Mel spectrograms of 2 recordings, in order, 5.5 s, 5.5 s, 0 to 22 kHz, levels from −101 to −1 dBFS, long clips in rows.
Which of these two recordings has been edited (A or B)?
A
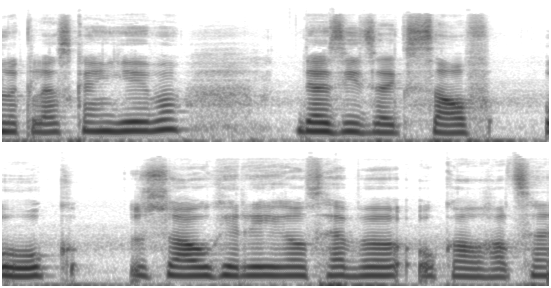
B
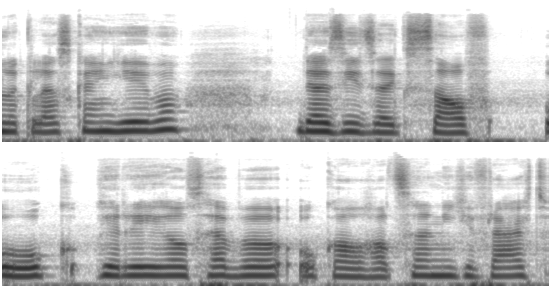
B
